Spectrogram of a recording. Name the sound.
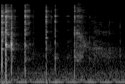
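stirring cake batter until smooth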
